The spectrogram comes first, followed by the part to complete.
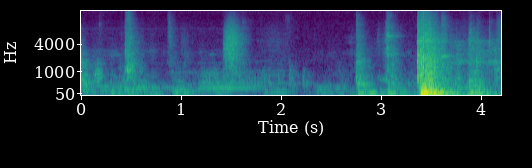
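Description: A door slammed shut about three and a half seconds in: one loud, deep bang with a short ringing tail. A few lighter knocks come before it.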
